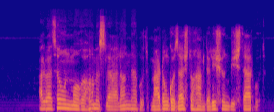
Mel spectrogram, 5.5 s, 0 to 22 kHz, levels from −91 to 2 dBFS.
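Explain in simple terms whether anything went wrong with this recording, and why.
Something did go wrong. At 1.79 s a call bitrate drop sets in. The connection had less room, so the speech was squeezed into far less data. The top end above about 8 kHz is cut away, making it sound muffled and rough. It never recovers before the end.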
